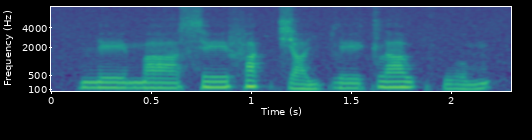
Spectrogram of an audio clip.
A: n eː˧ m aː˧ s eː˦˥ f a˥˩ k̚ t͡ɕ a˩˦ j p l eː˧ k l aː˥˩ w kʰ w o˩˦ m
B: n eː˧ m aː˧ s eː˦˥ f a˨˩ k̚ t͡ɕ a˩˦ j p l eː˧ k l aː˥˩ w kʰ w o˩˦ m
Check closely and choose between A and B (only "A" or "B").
A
